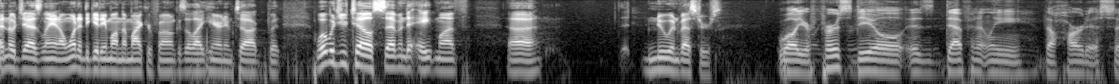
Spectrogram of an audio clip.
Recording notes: Live from Globe Life Field!!! As always we end each day with a live podcast where we let get the guest involved and this year was no different.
